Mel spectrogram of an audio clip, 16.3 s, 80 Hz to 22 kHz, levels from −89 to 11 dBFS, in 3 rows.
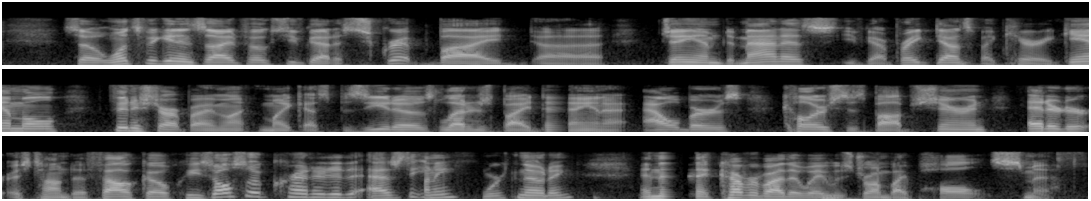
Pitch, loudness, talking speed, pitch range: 135 Hz, -22 LUFS, 205 wpm, 110-155 Hz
